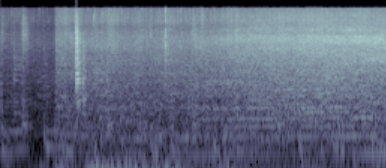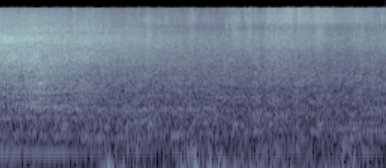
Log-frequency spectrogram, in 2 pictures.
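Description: Oyster omelet frying in oil in a large wok, sizzling steadily as egg is added over it. A sharp knock about a second in.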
